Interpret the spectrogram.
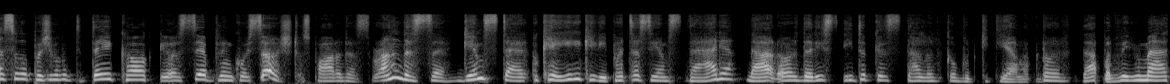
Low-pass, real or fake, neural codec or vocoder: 10.8 kHz; fake; codec, 16 kHz in and 24 kHz out, 0.4 kbps, LongCat-Audio-Codec, two codebook decoder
